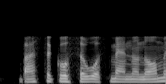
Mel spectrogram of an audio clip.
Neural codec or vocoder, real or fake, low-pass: codec, 16 kHz in and 24 kHz out, 0.4 kbps, LongCat-Audio-Codec, two codebook decoder; fake; 3.6 kHz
